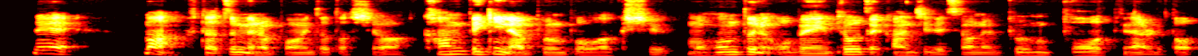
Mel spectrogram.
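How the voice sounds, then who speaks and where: With lively intonation, a man with a fairly low pitch speaks at a fairly quick pace. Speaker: English teacher. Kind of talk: lecture. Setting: live stream. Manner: halting, many fillers; stiff, formal.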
